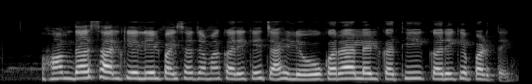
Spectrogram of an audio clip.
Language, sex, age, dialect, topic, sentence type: Magahi, female, 60-100, Western, banking, question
